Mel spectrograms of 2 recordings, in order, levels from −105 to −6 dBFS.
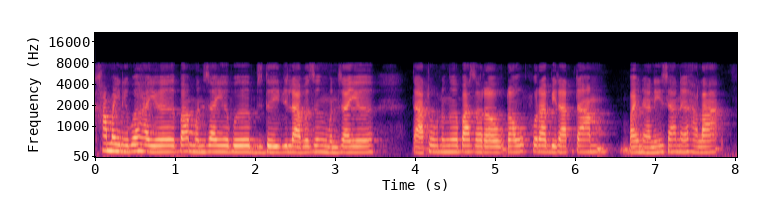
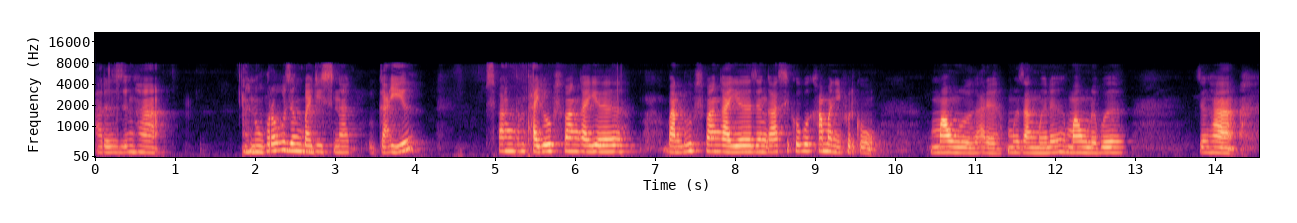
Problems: none marked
